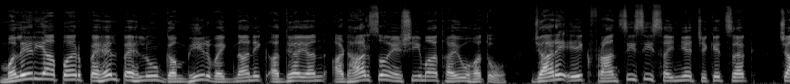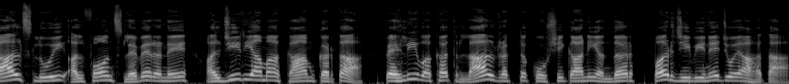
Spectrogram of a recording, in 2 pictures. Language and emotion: Gujarati, neutral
